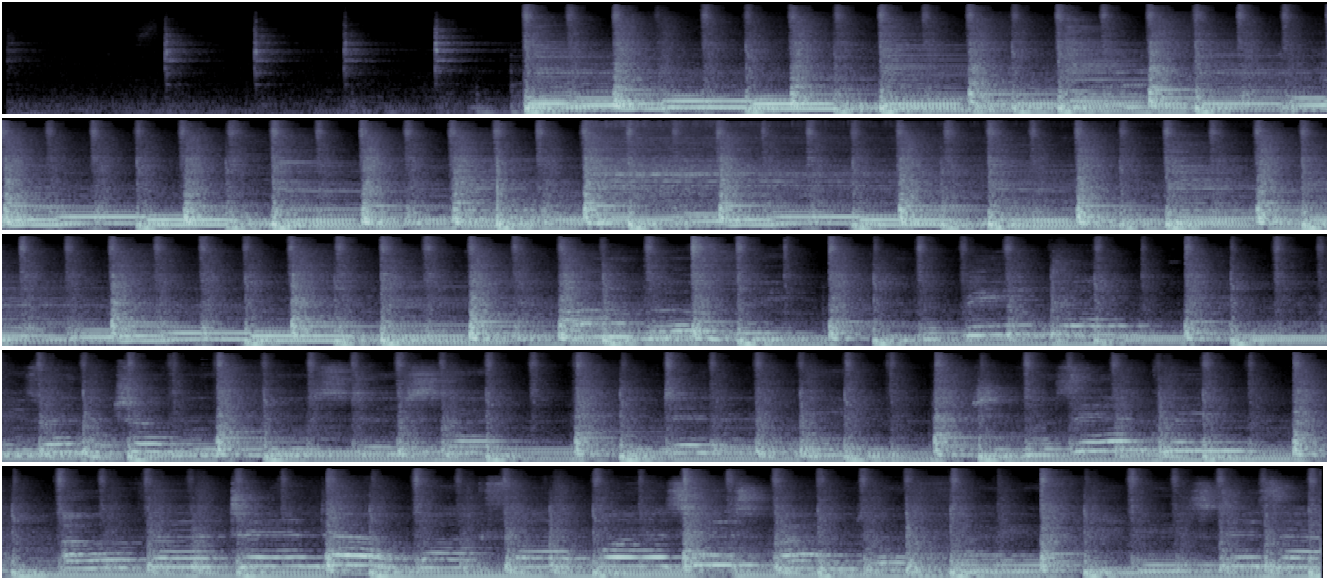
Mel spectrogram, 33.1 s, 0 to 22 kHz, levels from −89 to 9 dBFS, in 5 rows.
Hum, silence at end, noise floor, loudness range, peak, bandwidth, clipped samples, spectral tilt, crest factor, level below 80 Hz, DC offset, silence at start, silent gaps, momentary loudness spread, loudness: none; 0 s; -65 dBFS; 4 LU; -4 dBFS; over 20 kHz; under 0.1%; -6.5 dB/octave; 20 dB; -32 dBFS; under 0.1%; 0.8 s; none; 7 LU; -23 LUFS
